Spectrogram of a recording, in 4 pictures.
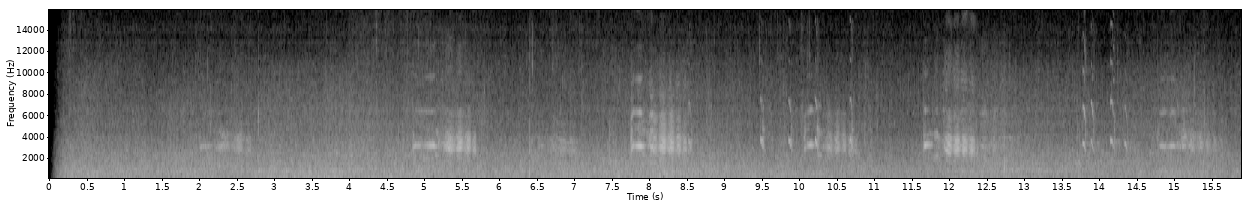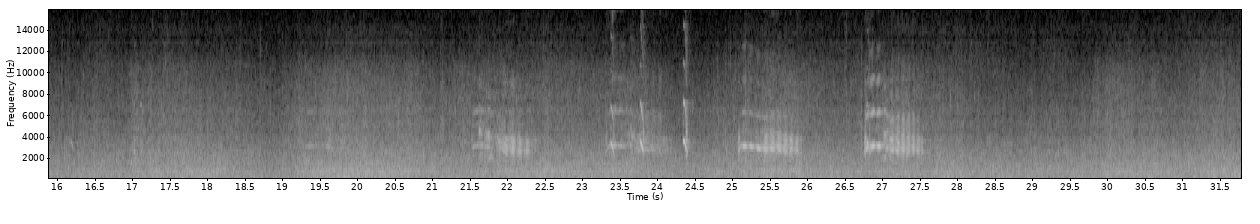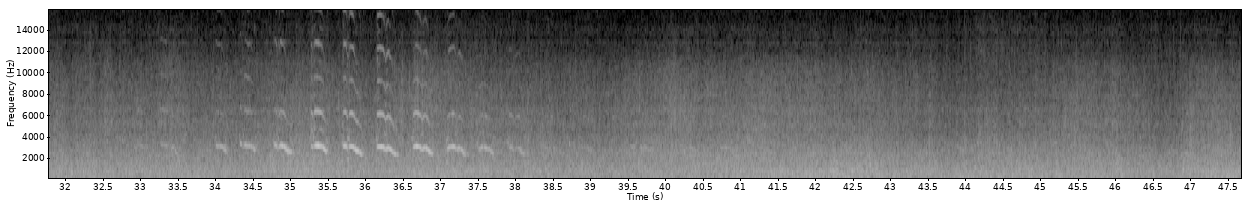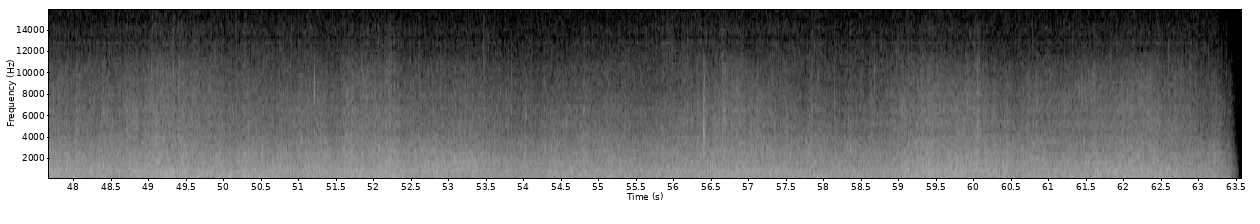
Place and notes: Boddam, Dunrossness, south Shetland - Oystercatchers and Terns (I think?)
After visiting the Croft House Museum, I was so struck to see sheep grazing right beside the sea that I wanted to document the maritime sonic texture of the situation. Seabirds are a huge feature of the soundscape in Shetland, and I think in this recording, what you can hear are Terns and Oystercatchers. Recorded with Audio Technica BP4029 and FOSTEX FR-2LE.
